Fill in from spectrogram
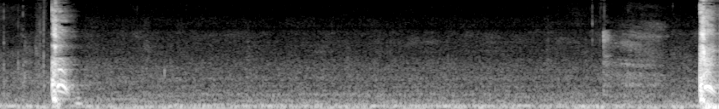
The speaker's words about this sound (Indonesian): sorry gue batuk sebentar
